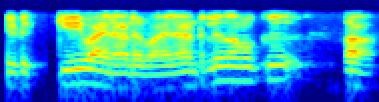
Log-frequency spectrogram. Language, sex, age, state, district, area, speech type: Malayalam, male, 30-45, Kerala, Malappuram, rural, conversation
